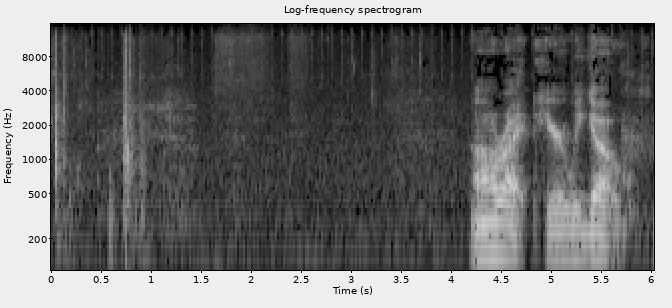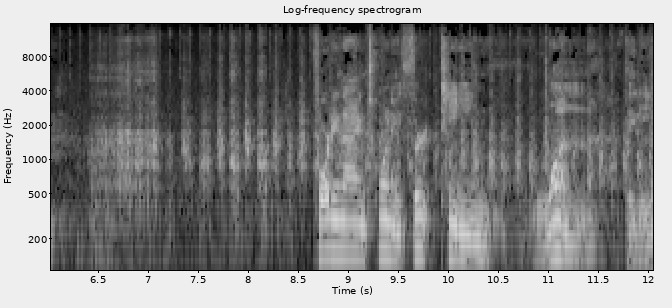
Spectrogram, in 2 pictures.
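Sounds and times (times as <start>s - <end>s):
coin scratching lottery ticket: 6.4s - 12.0s.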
